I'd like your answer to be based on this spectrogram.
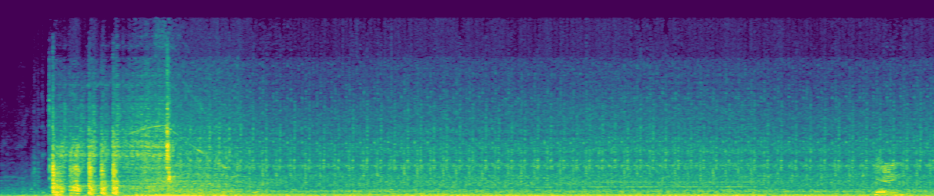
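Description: A car engine cranks with a few quick knocking bursts, catches, then settles into a steady low idle hum that runs on evenly, with a faint bump near the end.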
